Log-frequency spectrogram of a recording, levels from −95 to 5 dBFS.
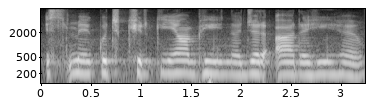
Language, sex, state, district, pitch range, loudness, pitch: Hindi, female, Bihar, Patna, 190-205 Hz, -15 LUFS, 195 Hz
